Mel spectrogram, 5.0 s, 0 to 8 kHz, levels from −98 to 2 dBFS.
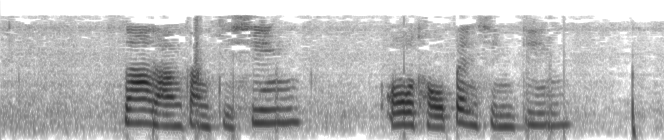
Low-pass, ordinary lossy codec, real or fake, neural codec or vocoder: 7.2 kHz; MP3, 24 kbps; fake; vocoder, 44.1 kHz, 128 mel bands, Pupu-Vocoder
